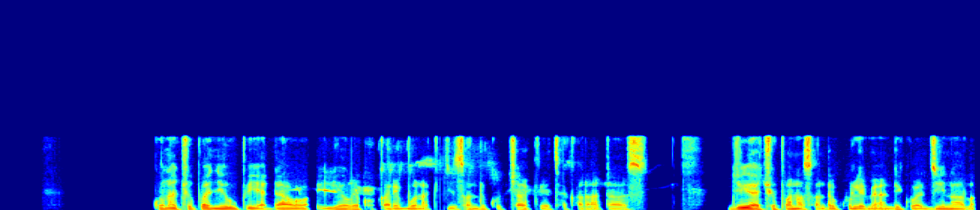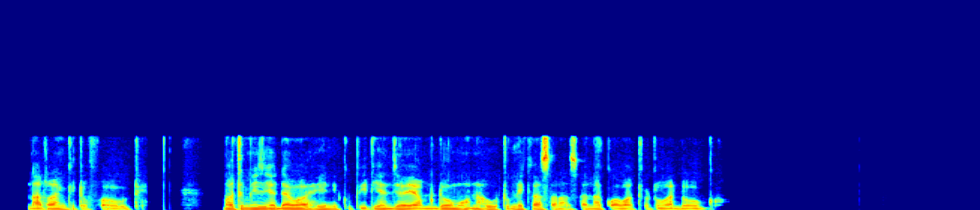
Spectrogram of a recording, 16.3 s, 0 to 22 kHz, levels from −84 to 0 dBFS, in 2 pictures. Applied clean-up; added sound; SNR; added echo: neural mask model RNNoise.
